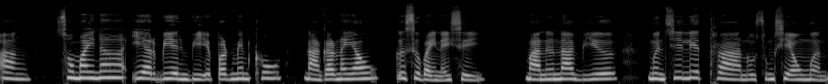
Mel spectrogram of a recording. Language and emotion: Bodo, sad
